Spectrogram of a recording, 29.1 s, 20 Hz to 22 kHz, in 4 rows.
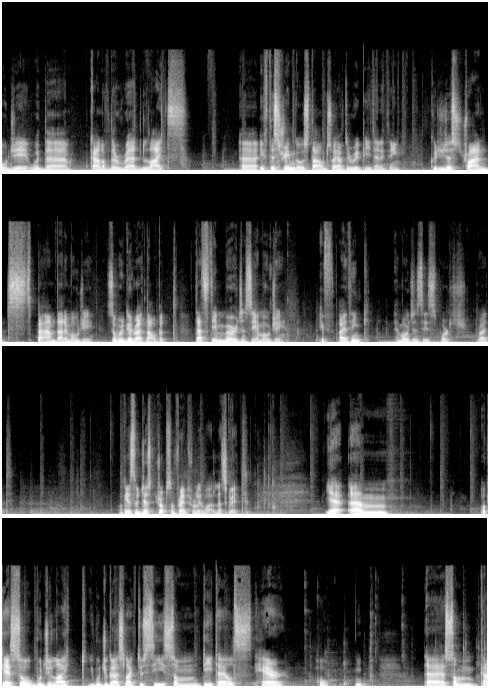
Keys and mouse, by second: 11.3 click, 17.7 middle click, 18.0 shift+middle click, 18.5 ctrl+s, 25.3 d, 25.4-26.4 drag, 26.4 d, 27.0 click, 27.4 d, 27.4 right click, 28.3 click, 28.8 alt+z.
